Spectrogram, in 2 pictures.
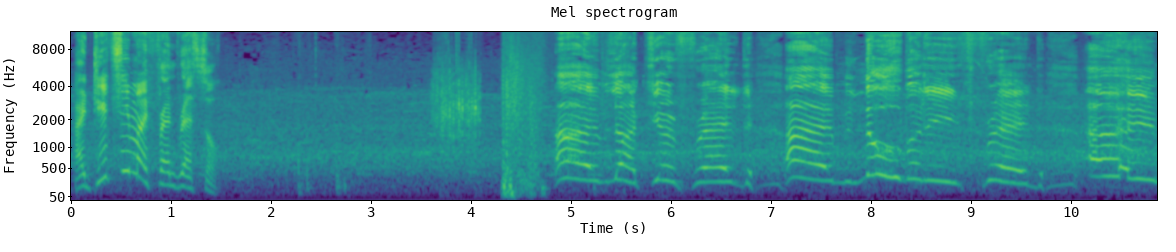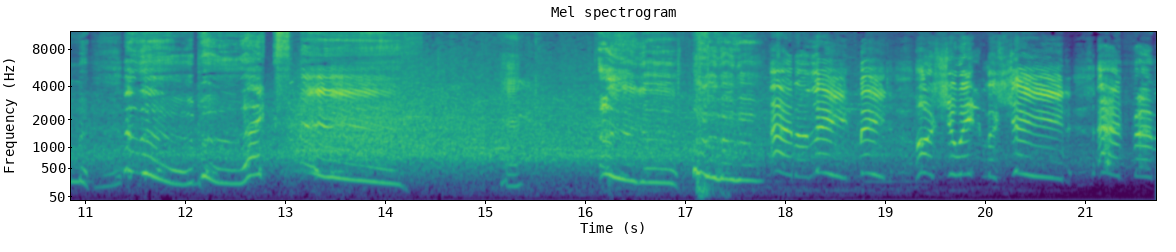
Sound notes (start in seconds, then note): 13.8 cheering; 16.1 grunting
